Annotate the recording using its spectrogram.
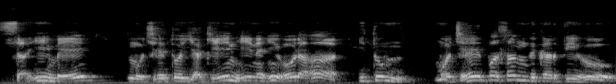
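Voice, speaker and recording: In a put-on character voice, the words come out at a very slow pace. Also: man, high pitch for a man. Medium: read story. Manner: growling, gloating.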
